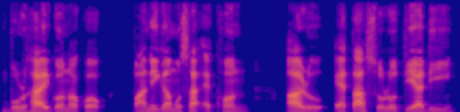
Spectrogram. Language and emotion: Assamese, neutral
